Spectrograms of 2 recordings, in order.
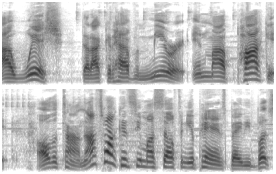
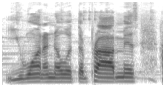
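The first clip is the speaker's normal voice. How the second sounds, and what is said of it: Calm, flat monotone voice. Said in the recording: “Just a nice calm voice. ... Monotone.”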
